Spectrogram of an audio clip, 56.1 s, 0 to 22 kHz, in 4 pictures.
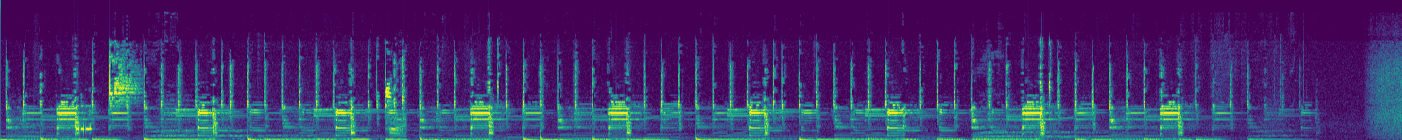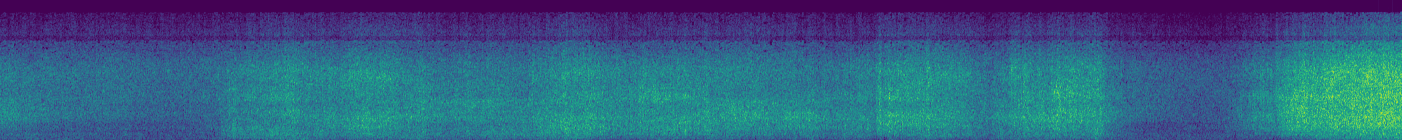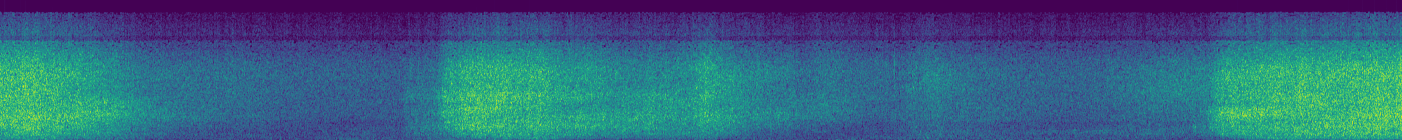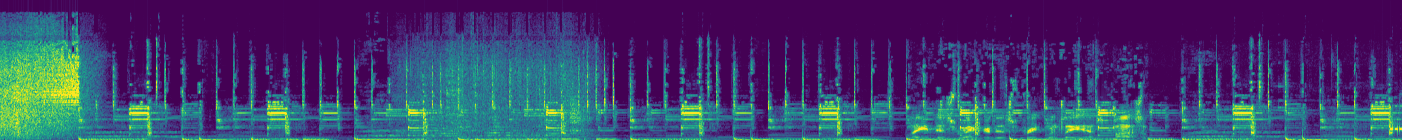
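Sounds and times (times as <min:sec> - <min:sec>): sea waves breaking on shore: 0:13.2 - 0:43.0, 0:46.1 - 0:48.1.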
